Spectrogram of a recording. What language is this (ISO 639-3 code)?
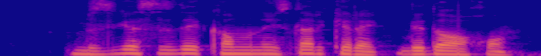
uzb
